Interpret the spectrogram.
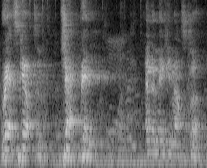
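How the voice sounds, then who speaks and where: High-pitched American preacher in an echoing hall. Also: male voice, expressive, pushed and bright. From Chicago, United States. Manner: theatrical, exclamatory, drawn-out emphasis with rhetorical questions. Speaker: guest preacher. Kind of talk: nostalgic sermon to a congregation. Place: church hall, preaching to a congregation. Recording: echoey hall, distant microphone.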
